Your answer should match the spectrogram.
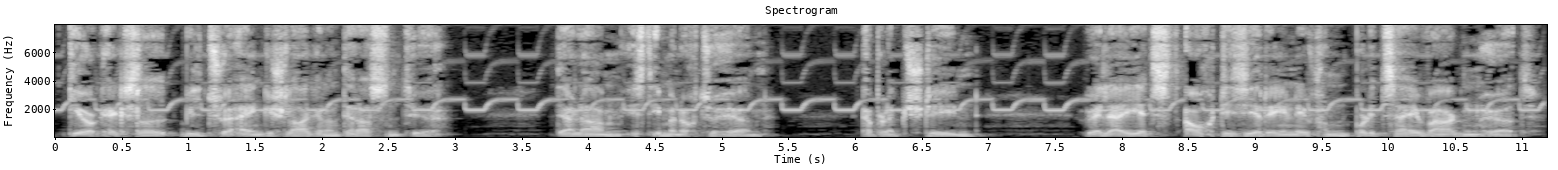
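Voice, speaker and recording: A man's voice: very deep voice, gravelly, fairly bright tone, breathy edge. A man narrating a radio play, reading scene directions in a terse, matter-of-fact way.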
